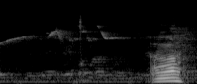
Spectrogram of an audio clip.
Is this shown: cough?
no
